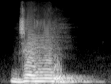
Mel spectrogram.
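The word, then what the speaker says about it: gaol: Jail. Our jail itself. So, now this word is rarely used, but still exists this word. How this pronunciation came? G. G is sometimes pronounced the J.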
